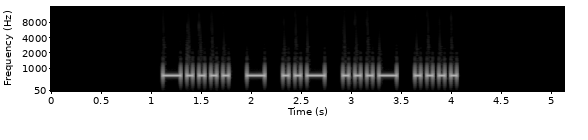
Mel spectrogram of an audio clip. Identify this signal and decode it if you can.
Morse code, heard as a keyed tone, about 20 wpm, 700 Hz. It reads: 6TUVH
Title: Five Challenging Letter-Number Combinations 20wpm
